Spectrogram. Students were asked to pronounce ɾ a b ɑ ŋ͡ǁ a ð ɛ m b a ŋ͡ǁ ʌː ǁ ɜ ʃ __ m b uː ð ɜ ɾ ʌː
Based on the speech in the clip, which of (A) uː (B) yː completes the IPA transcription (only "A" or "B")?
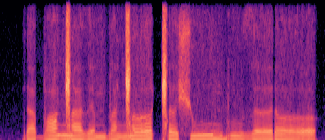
A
